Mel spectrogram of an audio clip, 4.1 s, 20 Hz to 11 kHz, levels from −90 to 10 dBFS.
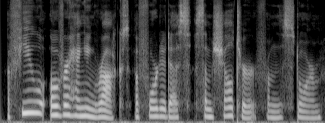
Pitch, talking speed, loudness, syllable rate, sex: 205 Hz, 160 wpm, -16 LUFS, 4.6 syllables/s, female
